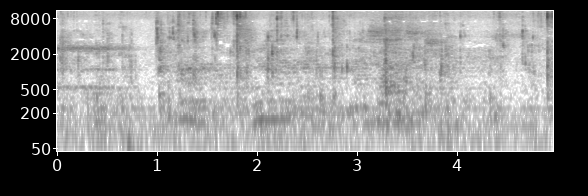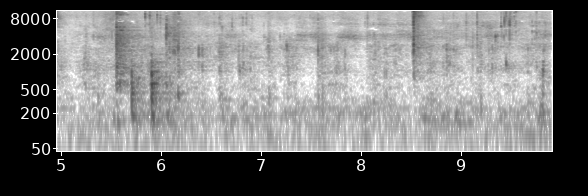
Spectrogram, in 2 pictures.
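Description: Faint chewing and biting on chicken wings: soft mouth and lip noises as meat is pulled from the bone, with a louder burst of mouth sounds about halfway through.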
